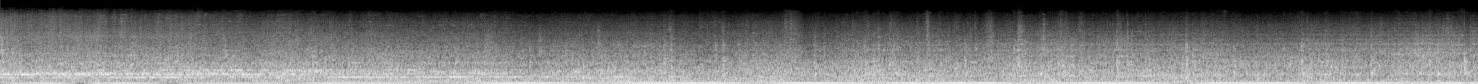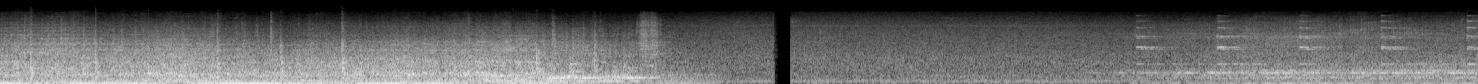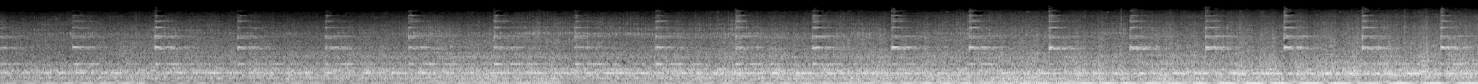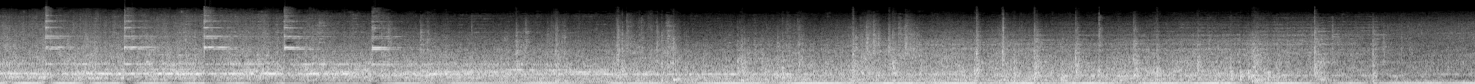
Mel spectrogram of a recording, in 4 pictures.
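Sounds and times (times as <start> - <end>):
diesel locomotive engine drone: 0.0 - 59.0.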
